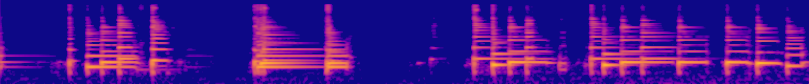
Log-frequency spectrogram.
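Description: Ukulele strummed by hand through a chord progression: short runs of quick down-and-up strokes with brief pauses between them, and one chord left ringing about three seconds in.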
